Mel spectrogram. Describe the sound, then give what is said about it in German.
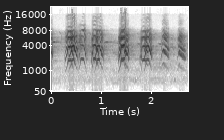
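A flock of Alexandrine parakeets screeching: six harsh, high, grating squawks in a steady series of about two per second, loud and overlapping slightly, with no voices present. “wenn dir so ein Schwarm Alexandersittiche in den Baum einfällt und Äpfel frisst”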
